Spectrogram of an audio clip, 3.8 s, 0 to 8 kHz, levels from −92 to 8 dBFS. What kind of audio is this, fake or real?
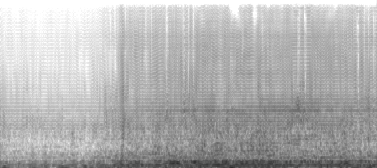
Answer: fake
